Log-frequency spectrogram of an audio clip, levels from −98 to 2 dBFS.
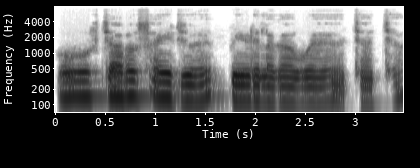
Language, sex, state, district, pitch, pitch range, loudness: Hindi, male, Bihar, Jamui, 125 Hz, 115-145 Hz, -18 LUFS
